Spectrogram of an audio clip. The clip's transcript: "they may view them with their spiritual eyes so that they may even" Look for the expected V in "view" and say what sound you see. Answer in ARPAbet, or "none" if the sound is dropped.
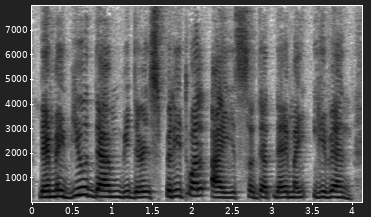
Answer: B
